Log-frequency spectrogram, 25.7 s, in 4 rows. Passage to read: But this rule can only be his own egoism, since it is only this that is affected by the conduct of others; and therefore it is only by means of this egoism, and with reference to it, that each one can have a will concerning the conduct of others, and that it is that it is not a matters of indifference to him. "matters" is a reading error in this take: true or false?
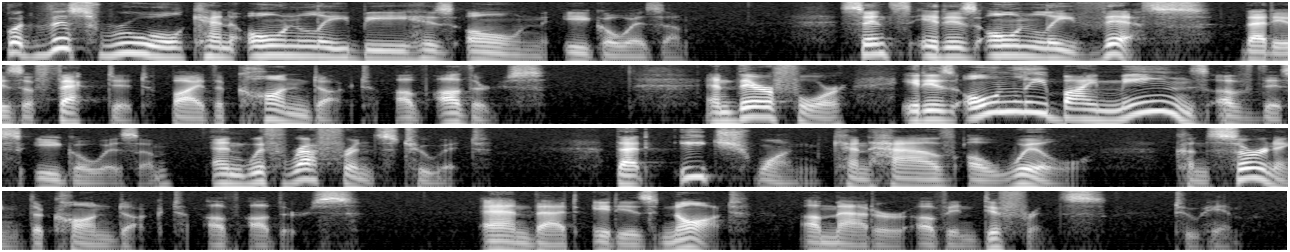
true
